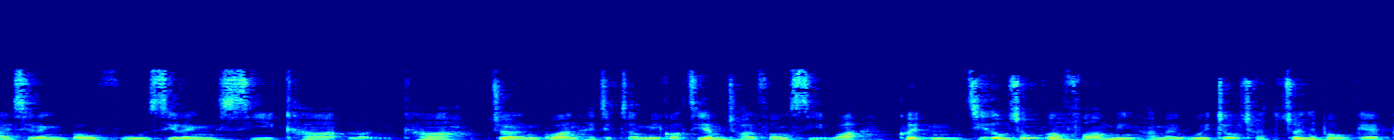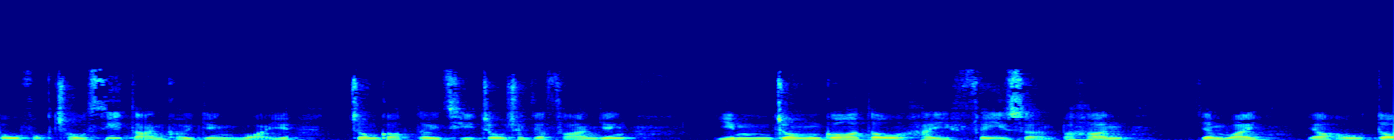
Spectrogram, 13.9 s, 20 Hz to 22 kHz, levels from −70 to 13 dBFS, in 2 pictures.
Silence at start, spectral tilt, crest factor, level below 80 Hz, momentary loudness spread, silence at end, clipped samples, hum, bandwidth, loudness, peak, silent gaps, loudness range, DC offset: 0 s; -4.5 dB/octave; 18 dB; -72 dBFS; 6 LU; 0 s; under 0.1%; none; 11.5 kHz; -30 LUFS; -12 dBFS; none; 3 LU; under 0.1%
